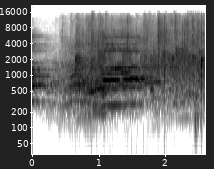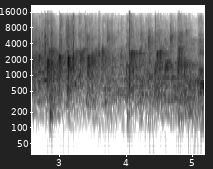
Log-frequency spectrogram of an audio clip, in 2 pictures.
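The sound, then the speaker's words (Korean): An audience claps steadily for several seconds, a dense patter of applause at moderate volume, with a voice briefly speaking over it near the start. “근데 민족 상치고 박수가 좀 작은 것 같은데 다시 할게요.”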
